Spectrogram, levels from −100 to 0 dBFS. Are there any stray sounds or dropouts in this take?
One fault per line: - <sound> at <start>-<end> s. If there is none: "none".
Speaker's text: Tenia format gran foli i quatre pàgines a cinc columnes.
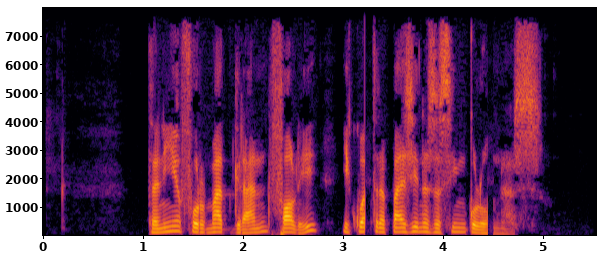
- dropout at 3.2-3.3 s
- dropout at 4.4-4.5 s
